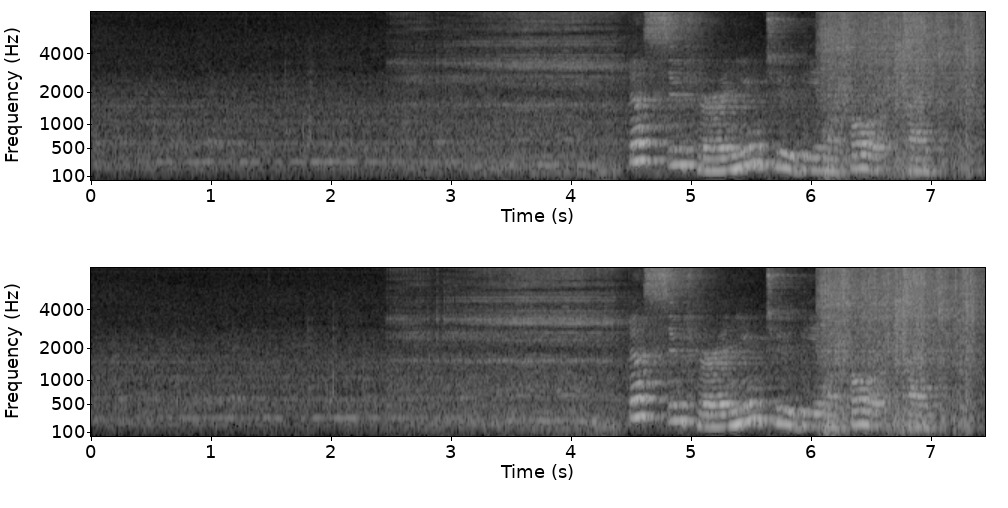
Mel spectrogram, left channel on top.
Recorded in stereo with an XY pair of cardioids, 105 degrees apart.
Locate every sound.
2.5 s a squeak: 45° right, 1.2 m
4.5 s a woman speaking: 15° right, 1.5 m
6.0 s crumpling: 25° right, 0.5 m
